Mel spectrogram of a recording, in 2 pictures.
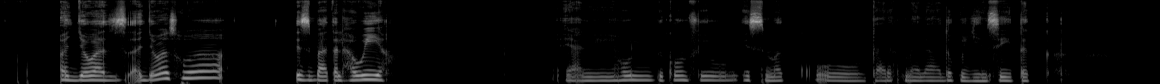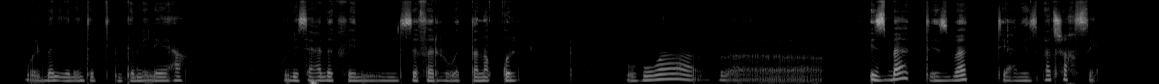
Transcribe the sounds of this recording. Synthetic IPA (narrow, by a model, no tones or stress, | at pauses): ʔald͡ʒawaːza̰ld͡ʒawaːzhuwːa | ʔisbaːt̪alɦawijːa | ja̰ʕniɦulbijkuːnfiʔismakwḭt̪aʕɾiːxmelaːd̪akwiɟinsiːt̪ak̚ | wḭlbalad̪alːiʔɪnt̪ab̚t̪ʰɪnt̪amiliːɦa | wibisaːʕad̪akfisːafɑɾˤwit̪ːanɑqːʊl | wɪɦuwːa | ʔɪsbaːt̪ʔɪsbaːt̪ | jaʕniʔasbaːt̪ʃɑxsˤi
